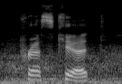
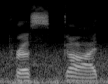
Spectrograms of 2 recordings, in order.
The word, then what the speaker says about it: Prescott: so i am here in prescott and it's pronounced press kit instead of press god which is how it's spelled i don't know why but prescott so here in prescott this is charlotte hall museum let me just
